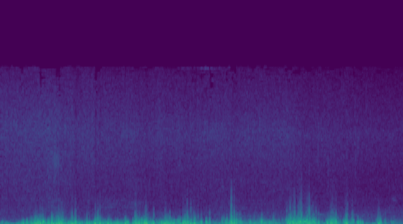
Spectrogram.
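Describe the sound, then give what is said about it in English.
Strong wind blows outdoors at the corner of Magic Way and Disneyland Drive, buffeting the microphone with a loud, continuous low rumble that surges and eases in gusts throughout, with no voices heard. “As I'm sure you can hear, it's really windy.”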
